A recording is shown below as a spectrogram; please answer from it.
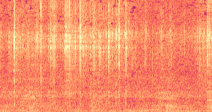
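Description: Masking tape being peeled slowly off leather, a quiet, light crackle.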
